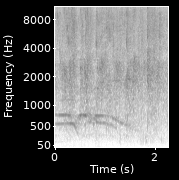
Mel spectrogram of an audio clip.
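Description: Steady audience applause, a dense wash of many hands clapping at an even level throughout, with a faint tonal whistle or feedback-like tone briefly audible underneath.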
